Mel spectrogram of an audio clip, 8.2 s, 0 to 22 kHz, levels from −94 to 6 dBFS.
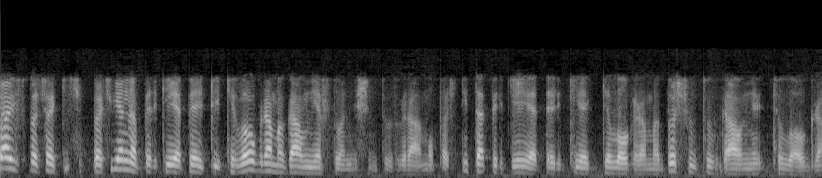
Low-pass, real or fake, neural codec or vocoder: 7.2 kHz; fake; codec, 16 kHz, 1.1 kbps, Voila-Tokenizer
